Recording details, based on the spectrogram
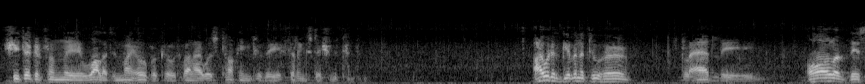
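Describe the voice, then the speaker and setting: A wounded older American gentleman in a 1950s radio play, his voice fairly low. He speaks in a formal, measured, earnest way, with hurt dignity. Faint rain noise lies behind him. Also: rough recording. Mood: bitter, anguished. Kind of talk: 1950s radio drama acting. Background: steady rain sounds.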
